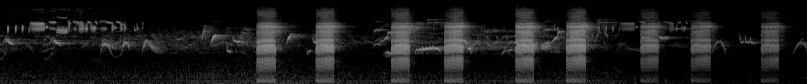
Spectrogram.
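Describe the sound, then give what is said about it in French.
A corncrake gives its dry, rasping call again and again in a steady rhythm, loud, in the grassy fields north of Angers, France, while other birds chirp and twitter faintly in the background. “Ce petit oiseau, c'est le râle des genêts.”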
